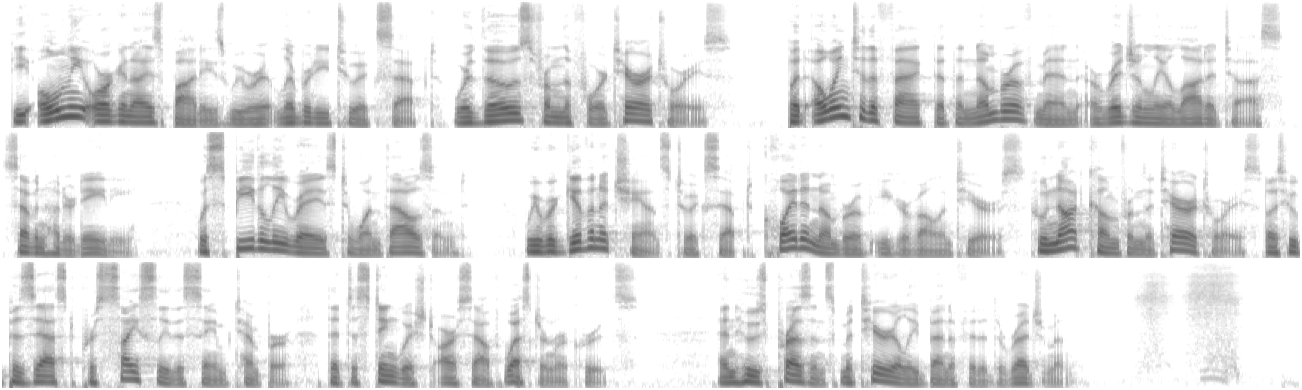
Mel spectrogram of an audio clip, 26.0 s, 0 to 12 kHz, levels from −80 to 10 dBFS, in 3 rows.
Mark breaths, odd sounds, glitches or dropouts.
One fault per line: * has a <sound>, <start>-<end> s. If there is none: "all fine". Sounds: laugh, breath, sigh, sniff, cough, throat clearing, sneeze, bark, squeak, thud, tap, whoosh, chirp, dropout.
* has a sniff, 24.8-25.6 s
